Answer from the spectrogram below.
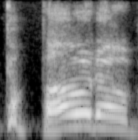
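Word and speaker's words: Kapono: His last name rhymes with Bopono. – I knew. Jason Capono, baby.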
